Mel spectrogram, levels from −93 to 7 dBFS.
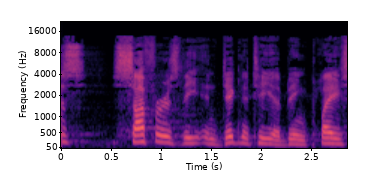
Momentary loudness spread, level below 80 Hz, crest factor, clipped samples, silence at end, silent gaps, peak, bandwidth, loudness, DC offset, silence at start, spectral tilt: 11 LU; -80 dBFS; 22 dB; under 0.1%; 0 s; none; -12 dBFS; 13.5 kHz; -34 LUFS; under 0.1%; 0 s; -2.5 dB/octave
